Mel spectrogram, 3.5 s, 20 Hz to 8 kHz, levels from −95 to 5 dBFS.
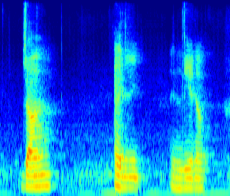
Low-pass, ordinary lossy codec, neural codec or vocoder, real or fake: none; none; codec, 16 kHz, 2 kbps, X-Codec, HuBERT features, trained on general audio; fake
